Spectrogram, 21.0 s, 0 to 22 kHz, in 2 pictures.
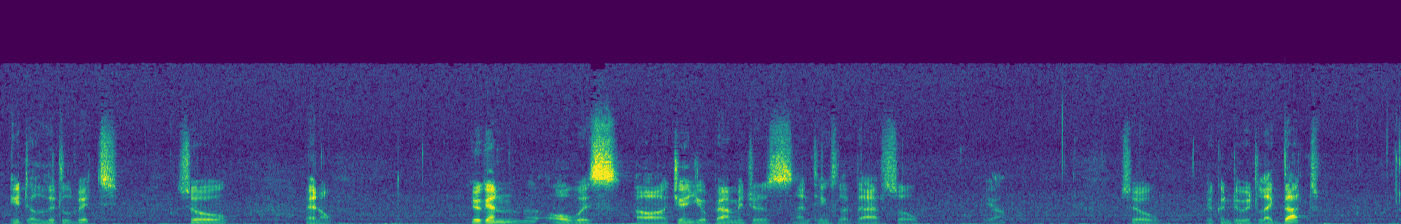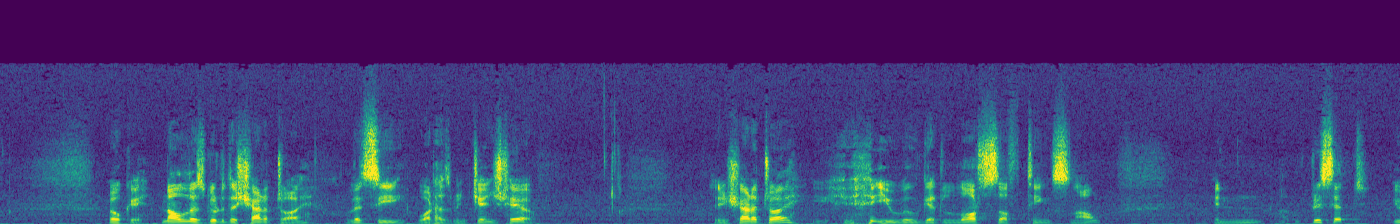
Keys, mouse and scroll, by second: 0.5-0.8 scroll up 1, 0.8 scroll down 1, 1.3-2.3 scroll up 1, 2.3-2.6 scroll up 1, 3.1 scroll up 2, 3.5 click, 7.2-8.5 drag, 9.6 click, 10.2 click, 10.8 click, 11.5 Delete, 11.8-12.6 scroll up 2, 12.5 Tab, 13.5 Down, 13.8 Return, 15.8-16.2 scroll up 1, 16.3 1, 17.8 scroll up 1, 19.6 click.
